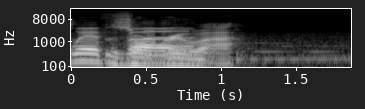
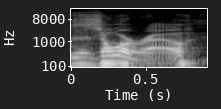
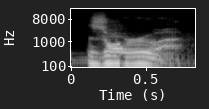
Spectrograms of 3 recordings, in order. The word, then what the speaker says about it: Zorua: but it is not Zoro as you keep pronouncing. Yeah, I keep saying Zoro. I Okay. How do you pronounce it then? Zorua. Yeah, there's a U in there.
